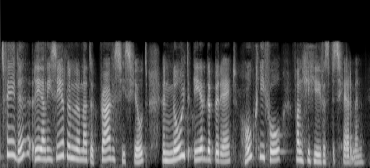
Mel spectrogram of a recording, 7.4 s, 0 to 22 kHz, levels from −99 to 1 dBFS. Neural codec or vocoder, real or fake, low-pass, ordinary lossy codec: codec, 16 kHz, 1 kbps, X-Codec, HuBERT features, trained on balanced general audio; fake; none; none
